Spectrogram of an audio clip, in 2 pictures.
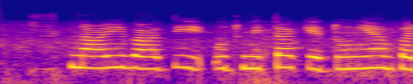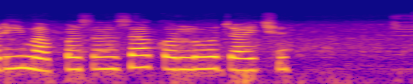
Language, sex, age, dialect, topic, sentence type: Maithili, female, 18-24, Angika, banking, statement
